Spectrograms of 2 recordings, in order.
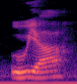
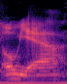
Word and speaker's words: OUYA: game system coming out that was announced it's pronounced Ouya but uh I prefer the oh yeah I mean it's o u y a I'm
